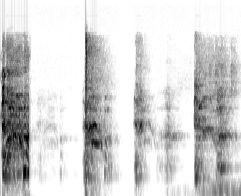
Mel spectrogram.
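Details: An adult podcast host coughs in a run of about five short, harsh bursts, the later ones softer and more throaty.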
